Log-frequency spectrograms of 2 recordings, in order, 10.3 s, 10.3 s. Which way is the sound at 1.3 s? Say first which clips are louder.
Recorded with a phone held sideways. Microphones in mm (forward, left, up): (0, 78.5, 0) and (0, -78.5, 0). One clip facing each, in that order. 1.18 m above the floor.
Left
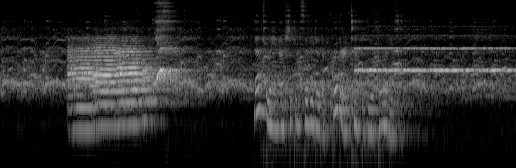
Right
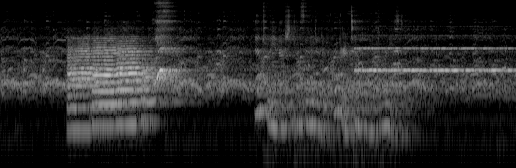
Right 1 dB; 60° right (ahead or behind).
